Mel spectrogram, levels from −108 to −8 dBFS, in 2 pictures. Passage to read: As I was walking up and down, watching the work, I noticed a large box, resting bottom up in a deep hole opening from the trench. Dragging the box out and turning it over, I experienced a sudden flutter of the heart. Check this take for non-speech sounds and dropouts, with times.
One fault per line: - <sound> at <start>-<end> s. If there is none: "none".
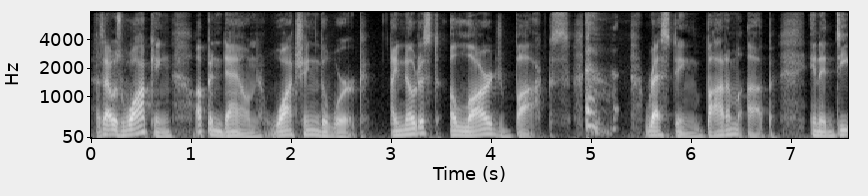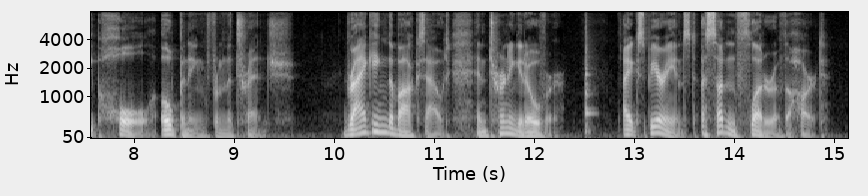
- cough at 4.9-5.3 s
- tap at 12.5-12.7 s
